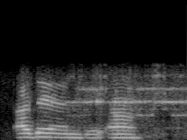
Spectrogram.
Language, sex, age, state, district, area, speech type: Telugu, female, 18-30, Andhra Pradesh, Chittoor, urban, conversation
